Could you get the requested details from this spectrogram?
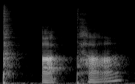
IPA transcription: p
